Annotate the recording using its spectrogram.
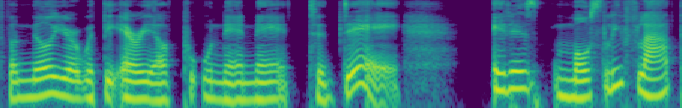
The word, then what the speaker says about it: Pu'unene: Now, this place often gets mispronounced as Punene. However, there is an okina there, a glottal stop in Pu'u. And there are two kahako, two makrons over the letter E in Nene. So we want to elongate those vowels. So the correct pronunciation is Pu'unene.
